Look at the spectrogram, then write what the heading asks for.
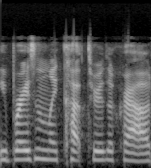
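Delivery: plain reading voice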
